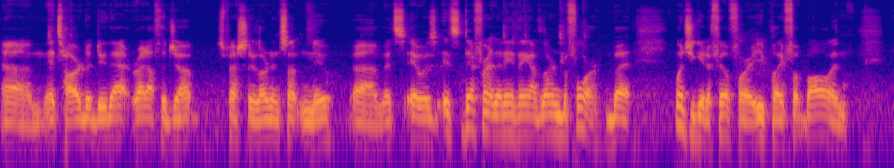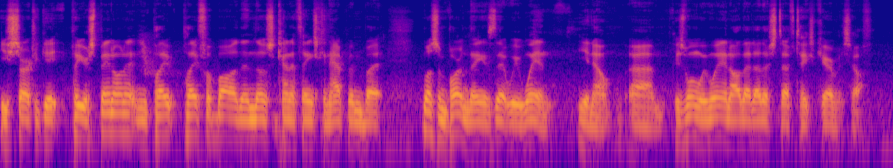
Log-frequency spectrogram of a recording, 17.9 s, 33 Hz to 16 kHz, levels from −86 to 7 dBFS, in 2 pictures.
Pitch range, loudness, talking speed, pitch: 95-125 Hz, -20 LUFS, 280 wpm, 110 Hz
